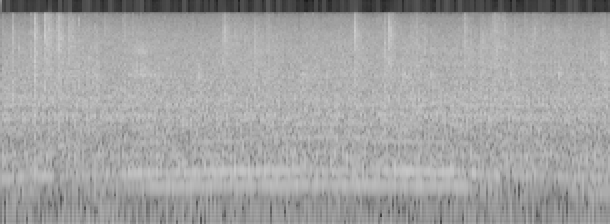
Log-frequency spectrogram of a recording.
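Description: Volvo Olympian double-decker bus running under way, heard from inside: a low rumble with a steady whine that climbs slowly in pitch as the bus pulls, then drops away about five seconds in.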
